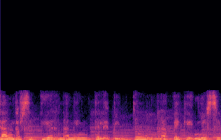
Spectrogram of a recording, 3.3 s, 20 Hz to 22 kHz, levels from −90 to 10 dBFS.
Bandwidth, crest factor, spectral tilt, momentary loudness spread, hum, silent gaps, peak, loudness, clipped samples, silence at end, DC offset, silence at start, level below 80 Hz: 8 kHz; 14 dB; -6.5 dB/octave; 4 LU; none; none; -4 dBFS; -20 LUFS; under 0.1%; 0 s; under 0.1%; 0 s; -46 dBFS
